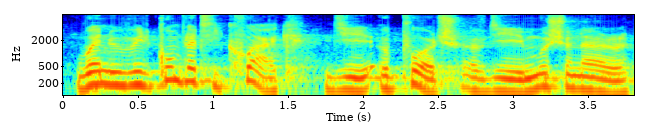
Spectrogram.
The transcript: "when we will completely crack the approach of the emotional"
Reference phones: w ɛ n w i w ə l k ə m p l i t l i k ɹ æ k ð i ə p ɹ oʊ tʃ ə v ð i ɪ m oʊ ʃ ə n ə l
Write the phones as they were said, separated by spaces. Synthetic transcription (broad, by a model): w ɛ n w i w ə l k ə m p l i t l i k w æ k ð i ə p ɹ oʊ tʃ ə v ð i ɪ m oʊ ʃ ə n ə l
